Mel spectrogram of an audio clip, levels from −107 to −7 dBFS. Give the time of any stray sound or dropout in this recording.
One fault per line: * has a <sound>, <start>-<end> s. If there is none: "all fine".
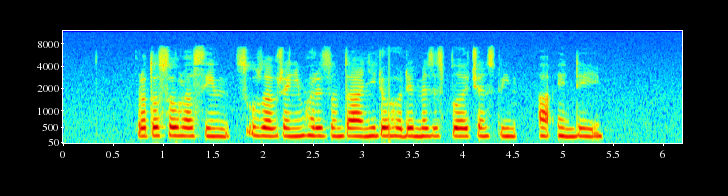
all fine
